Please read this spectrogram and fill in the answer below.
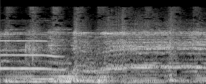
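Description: Live gospel praise-and-worship song: a woman leads the singing on a microphone, with the congregation singing along over band accompaniment with a steady beat. A held note ends about two-thirds of a second in and a new one begins.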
